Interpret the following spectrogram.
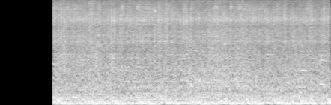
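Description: Fairground roller coaster train rumbling and rattling along its steel track, cutting in abruptly just under a second in and running on steadily and loudly.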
